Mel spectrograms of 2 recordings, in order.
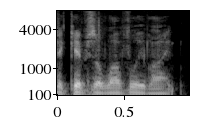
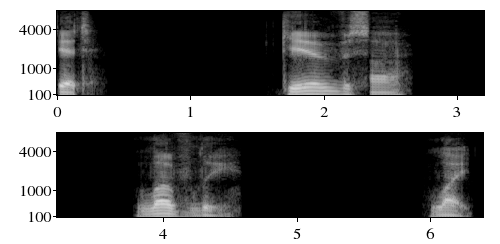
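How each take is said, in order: First: The line is read quickly as one string. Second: The line is read slowly, word by word. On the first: "So that's the fast version" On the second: "Now I'm going to do the slow version"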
